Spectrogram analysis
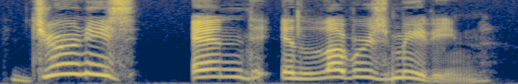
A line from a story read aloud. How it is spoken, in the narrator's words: Lennox laughed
